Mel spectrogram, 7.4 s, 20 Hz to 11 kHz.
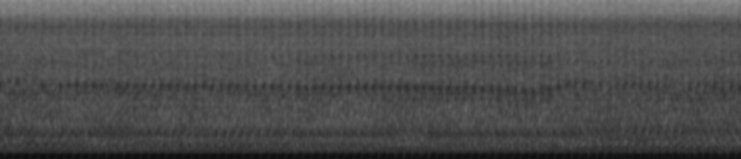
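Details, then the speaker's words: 1961 Mercury Meteor first start in decades after new parts: rough low idle with heavy even knock about four beats a second; oil pressure light on, no oil pressure, oil pump shaft under distributor found broken; bottom-end knock. "But yeah, it ran, but didn't have no oil pressure. I was like, what's all that noise? And it makes sense now."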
